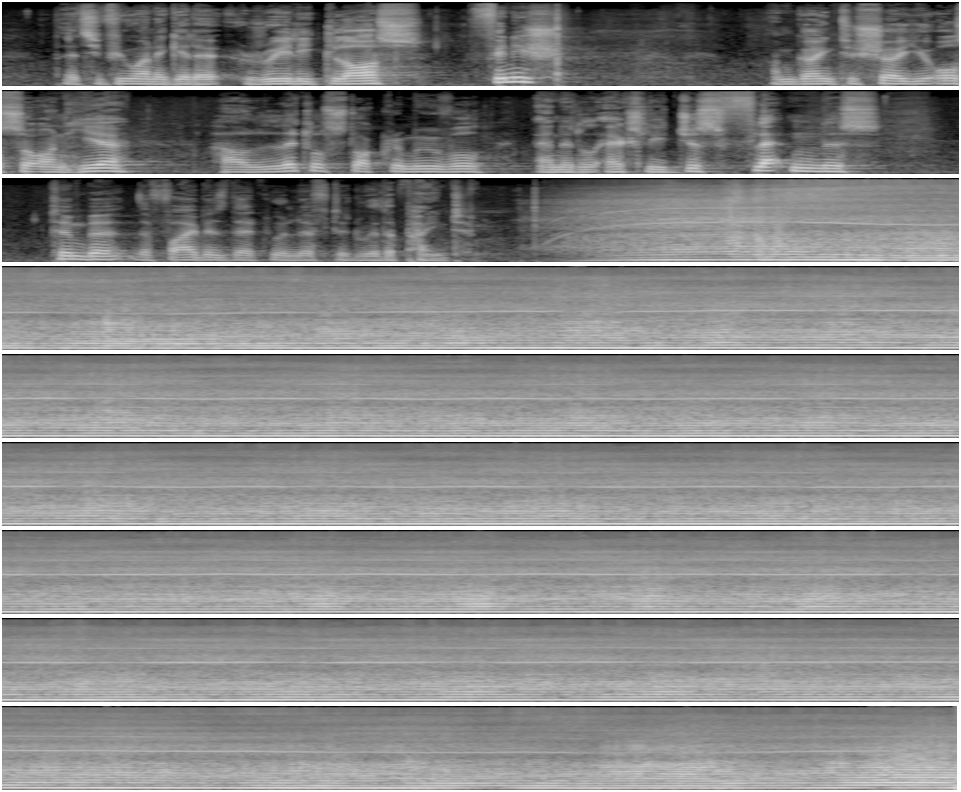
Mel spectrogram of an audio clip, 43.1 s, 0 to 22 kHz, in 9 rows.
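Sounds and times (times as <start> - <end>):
orbital sander humming and whining: 12.3 - 43.0.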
